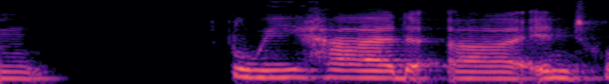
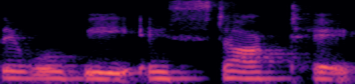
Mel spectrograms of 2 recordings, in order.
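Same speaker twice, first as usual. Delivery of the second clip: ordinary talk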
